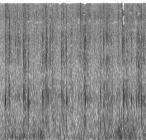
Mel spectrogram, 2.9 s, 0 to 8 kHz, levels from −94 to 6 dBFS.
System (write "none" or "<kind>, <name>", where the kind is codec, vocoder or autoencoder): none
